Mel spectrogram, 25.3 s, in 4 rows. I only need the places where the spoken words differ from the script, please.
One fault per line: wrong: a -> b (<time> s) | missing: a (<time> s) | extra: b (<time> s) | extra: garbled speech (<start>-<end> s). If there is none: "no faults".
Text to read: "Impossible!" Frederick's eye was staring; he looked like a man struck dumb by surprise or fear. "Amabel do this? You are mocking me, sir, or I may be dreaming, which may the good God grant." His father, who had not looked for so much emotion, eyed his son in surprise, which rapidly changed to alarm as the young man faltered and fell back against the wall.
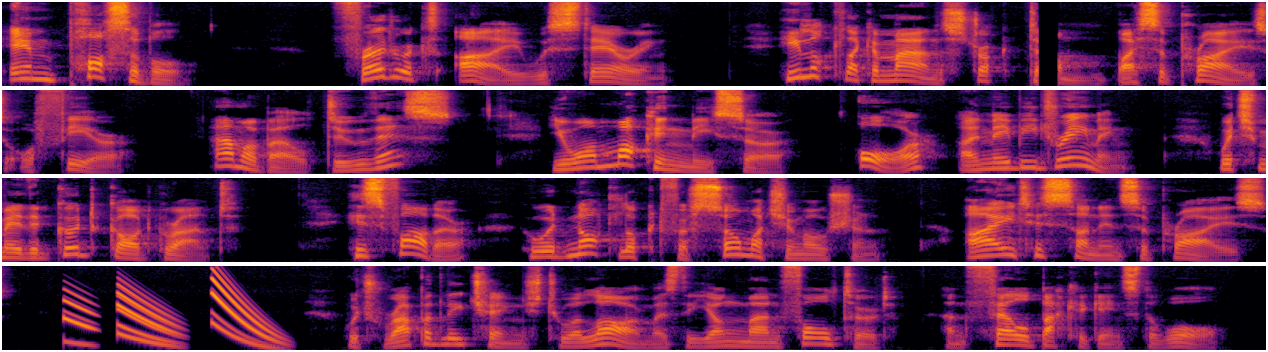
no faults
